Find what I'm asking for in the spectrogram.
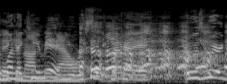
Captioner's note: group laughing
